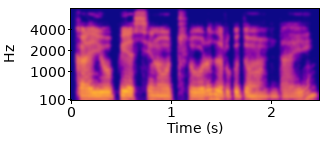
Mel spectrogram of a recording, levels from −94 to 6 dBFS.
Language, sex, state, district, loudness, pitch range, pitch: Telugu, male, Telangana, Nalgonda, -17 LUFS, 115-120 Hz, 115 Hz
